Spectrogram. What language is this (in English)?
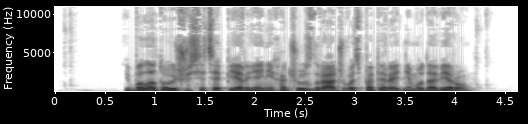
Belarusian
